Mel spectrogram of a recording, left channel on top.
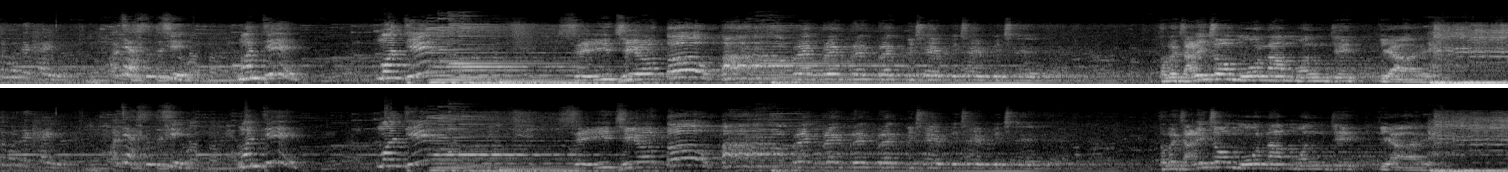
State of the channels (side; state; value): right; quieter; 8.6 dB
